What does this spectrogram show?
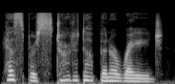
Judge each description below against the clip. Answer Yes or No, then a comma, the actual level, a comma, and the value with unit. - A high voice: No, medium, 165 Hz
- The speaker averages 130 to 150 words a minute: No, fast, 205 wpm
